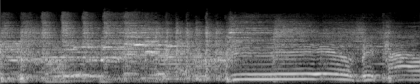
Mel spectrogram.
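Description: Live new wave rock band playing electric guitars, bass and drums. About halfway through, a long held note comes in and bends down in pitch near the end.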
